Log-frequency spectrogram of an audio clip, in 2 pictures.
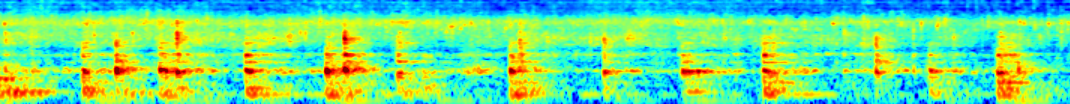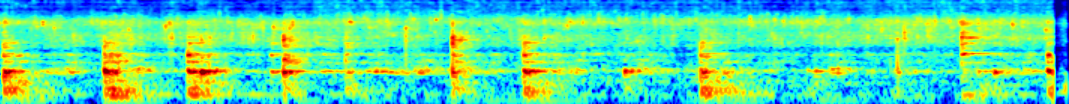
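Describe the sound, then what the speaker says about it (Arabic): Chicken pieces stirred as they fry in a knob of butter, a steady sizzle broken by repeated scraping strokes of the spoon, close and continuous with no talking. "هنا جبت الدجاج وحطيت معاه طاف زبده وقاعد نحرك فيهم كيما هكا"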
